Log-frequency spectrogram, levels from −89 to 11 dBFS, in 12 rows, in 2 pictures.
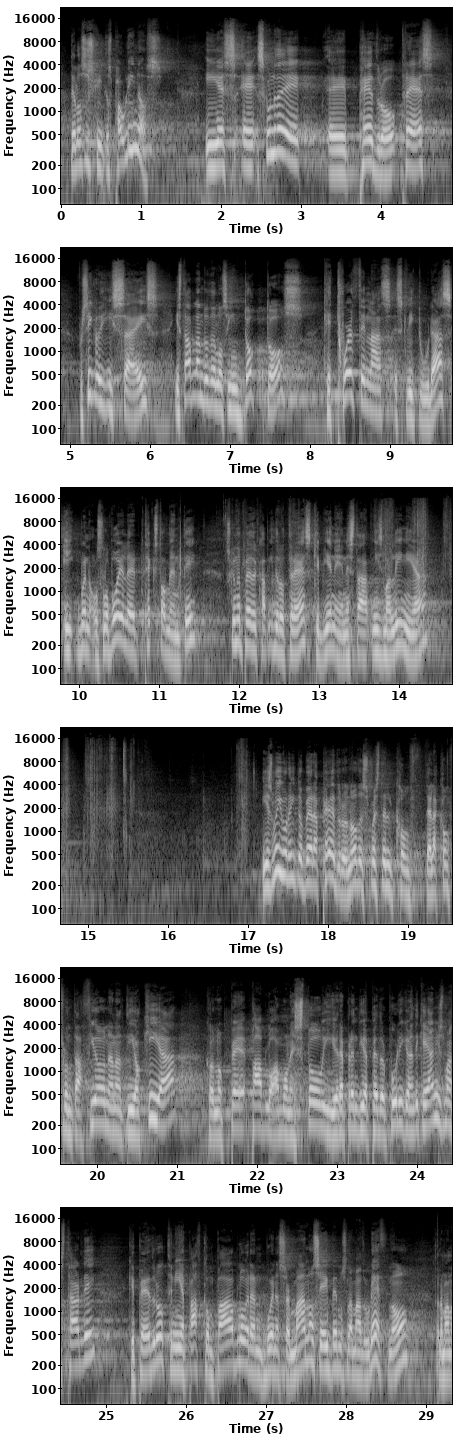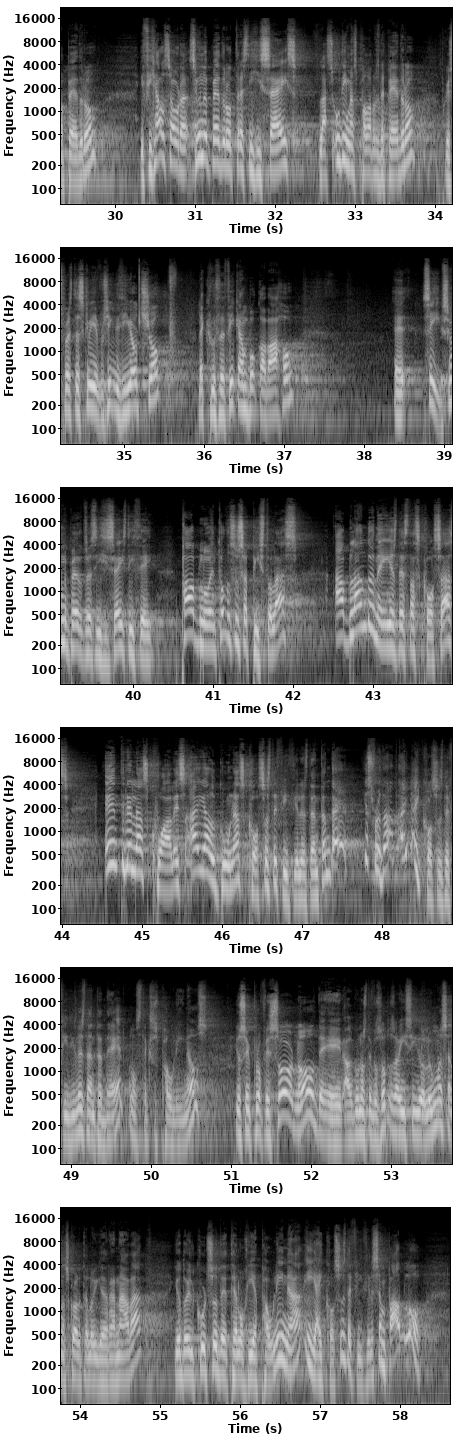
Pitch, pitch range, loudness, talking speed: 180 Hz, 150-215 Hz, -14 LUFS, 180 wpm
